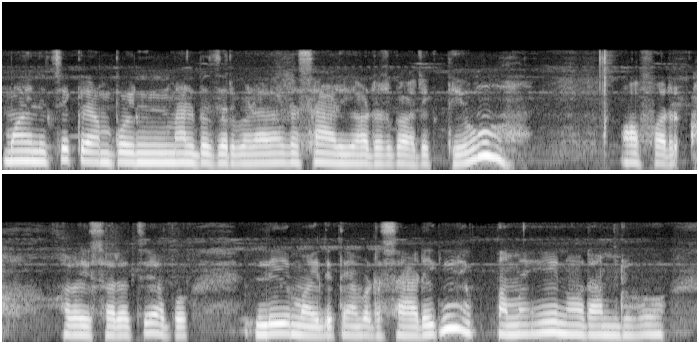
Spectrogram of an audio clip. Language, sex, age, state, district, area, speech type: Nepali, female, 45-60, West Bengal, Jalpaiguri, urban, spontaneous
